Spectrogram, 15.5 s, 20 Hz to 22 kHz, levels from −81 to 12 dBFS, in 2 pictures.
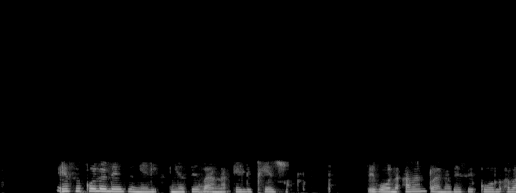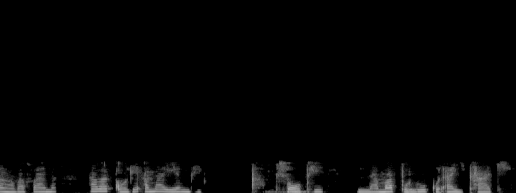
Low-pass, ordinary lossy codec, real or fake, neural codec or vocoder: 3.6 kHz; MP3, 24 kbps; real; none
